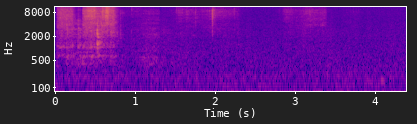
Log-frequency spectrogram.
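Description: A Flairosol continuous-mist spray bottle misting damp hair with a hiss. The loudest spray comes in the first second, and fainter sprays follow twice.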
